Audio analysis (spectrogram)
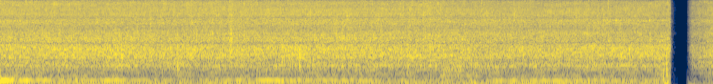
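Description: Green chillies hitting a hot pan with tomatoes, frying in a loud, steady sizzle from start to finish that cuts off abruptly just before the end.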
